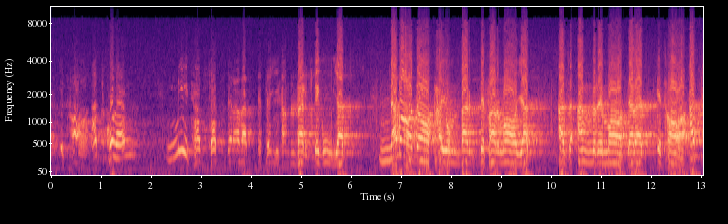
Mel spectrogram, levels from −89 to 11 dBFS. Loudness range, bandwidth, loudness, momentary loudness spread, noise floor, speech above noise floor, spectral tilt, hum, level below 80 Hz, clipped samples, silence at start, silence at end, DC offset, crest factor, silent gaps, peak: 7 LU; 11 kHz; -7 LUFS; 15 LU; -37 dBFS; 30 dB; -4.5 dB/octave; none; -36 dBFS; 3%; 0 s; 0 s; under 0.1%; 8 dB; none; 0 dBFS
